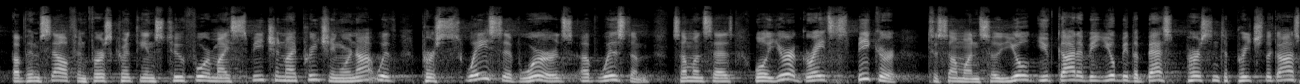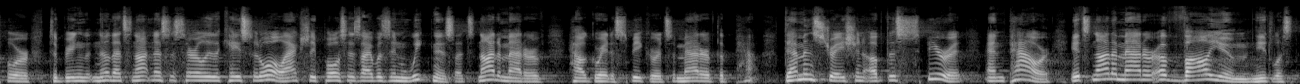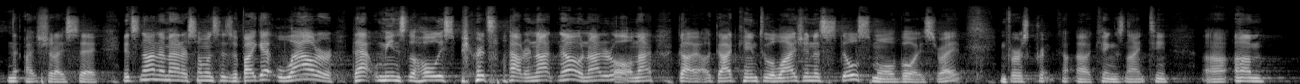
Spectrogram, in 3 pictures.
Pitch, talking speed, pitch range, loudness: 170 Hz, 205 wpm, 145-190 Hz, -19 LUFS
